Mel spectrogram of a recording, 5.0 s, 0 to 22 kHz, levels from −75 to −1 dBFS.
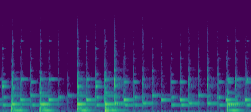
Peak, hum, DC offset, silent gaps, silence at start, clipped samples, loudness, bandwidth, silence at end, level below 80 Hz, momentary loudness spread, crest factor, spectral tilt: -6 dBFS; none; 0.1%; none; 0 s; under 0.1%; -27 LUFS; 9 kHz; 0 s; -34 dBFS; 10 LU; 20 dB; -8.5 dB/octave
